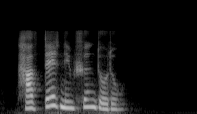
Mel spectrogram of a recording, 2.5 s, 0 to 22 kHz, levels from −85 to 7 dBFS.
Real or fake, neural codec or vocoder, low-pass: fake; codec, 16 kHz, about 1 kbps, DyCAST, with the encoder's durations; 7.2 kHz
